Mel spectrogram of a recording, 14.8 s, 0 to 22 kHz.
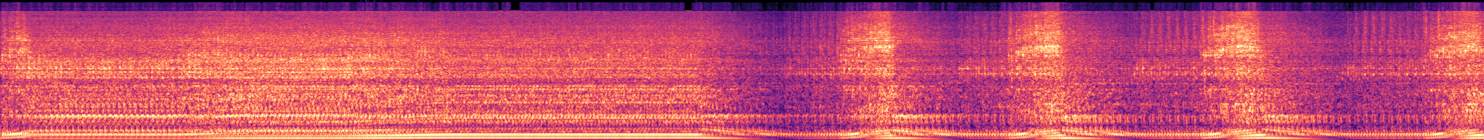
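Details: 1986 John Deere 330 diesel tractor after start: idles evenly, then revs up and back down cleanly several times with no misses, knocks or hesitation; runs really good, puffing a little black smoke.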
